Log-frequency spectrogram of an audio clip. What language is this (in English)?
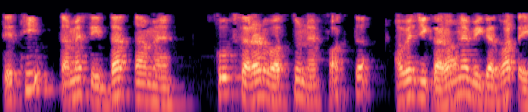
Gujarati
